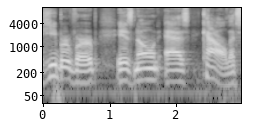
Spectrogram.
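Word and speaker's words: qal: form of the Hebrew verb is known as cowl. That's spelled q a l.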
